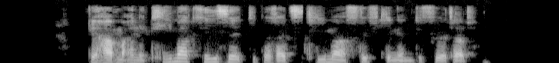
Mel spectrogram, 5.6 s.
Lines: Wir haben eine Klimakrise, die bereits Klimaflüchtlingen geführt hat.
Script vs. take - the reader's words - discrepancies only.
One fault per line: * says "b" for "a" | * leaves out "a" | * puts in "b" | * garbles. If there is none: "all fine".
all fine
